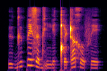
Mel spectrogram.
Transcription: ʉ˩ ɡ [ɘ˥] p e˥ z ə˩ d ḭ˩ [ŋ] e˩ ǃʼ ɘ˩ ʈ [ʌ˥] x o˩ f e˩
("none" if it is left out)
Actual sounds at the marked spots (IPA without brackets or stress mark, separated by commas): ʉ˥, ŋ, ʌ˥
